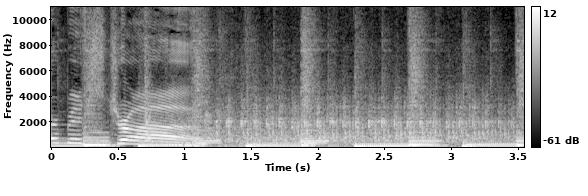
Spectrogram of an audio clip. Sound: vehicle sounds

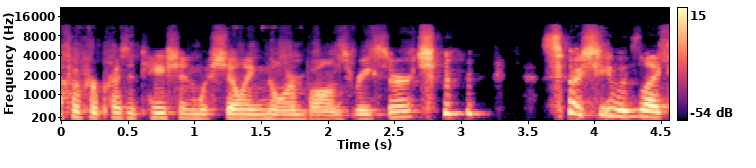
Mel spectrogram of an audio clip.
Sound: chuckles

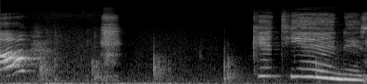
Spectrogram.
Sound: approaching footsteps

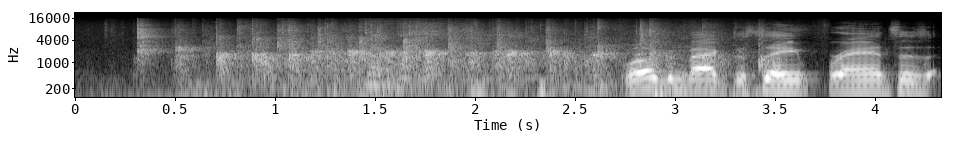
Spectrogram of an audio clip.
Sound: audience claps

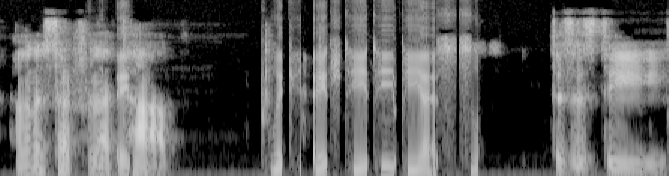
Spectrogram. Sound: screen reader voice

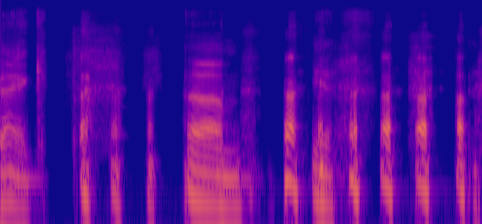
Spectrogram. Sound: laughing

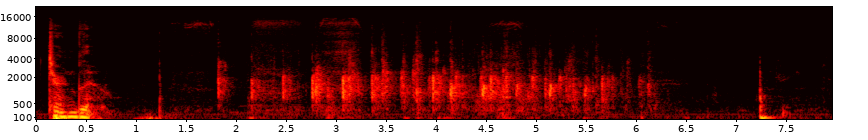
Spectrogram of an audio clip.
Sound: clapping

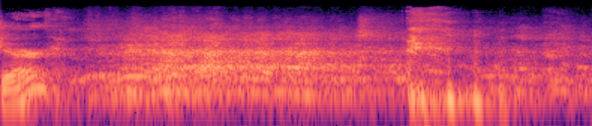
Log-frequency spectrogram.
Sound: audience laughing

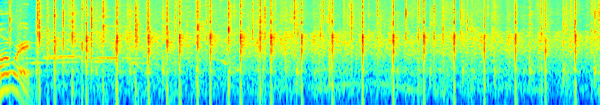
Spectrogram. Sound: attendees cheering and clapping

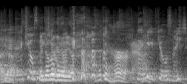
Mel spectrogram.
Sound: Cynthia laughs

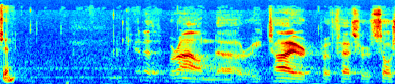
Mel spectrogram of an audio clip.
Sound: voiceover

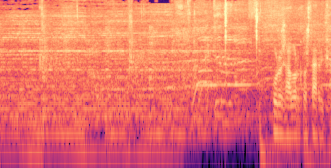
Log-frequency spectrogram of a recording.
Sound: none

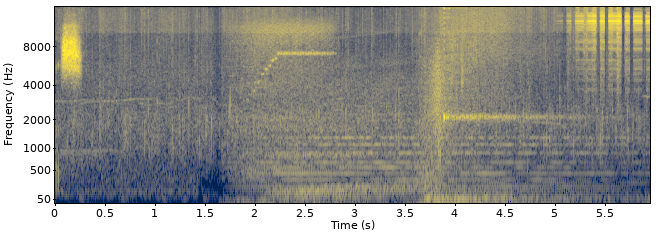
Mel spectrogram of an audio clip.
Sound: applause and cheers

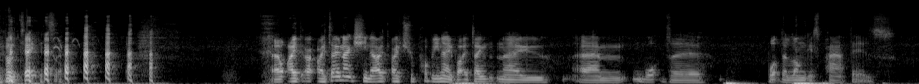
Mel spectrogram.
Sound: laughing

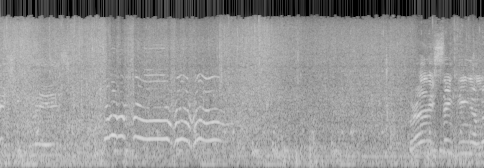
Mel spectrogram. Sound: whimpering

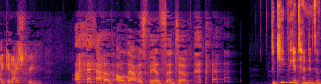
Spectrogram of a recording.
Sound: laughs

